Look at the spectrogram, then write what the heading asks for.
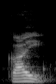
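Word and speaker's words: χ: बाय the symbol काई, उसको हम प्रोनाउंस करते हैं काई।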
